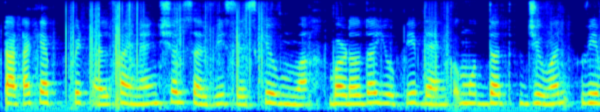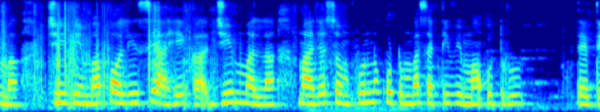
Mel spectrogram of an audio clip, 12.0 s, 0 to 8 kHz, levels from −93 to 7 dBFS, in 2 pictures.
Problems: background sounds at intervals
